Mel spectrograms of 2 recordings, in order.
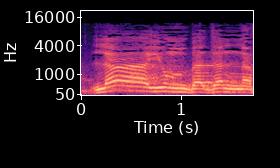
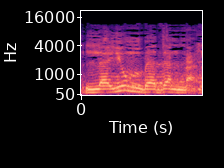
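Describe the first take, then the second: First: The vowel in 'la' is drawn out long. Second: The vowel in 'la' is kept short. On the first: They will not be thrown into the fire. The speaker calls it wrong. "kalau dibaca panjang maknanya justru nafi" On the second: They will surely be thrown into the fire. The speaker calls it right. "Maka enggak panjang"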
